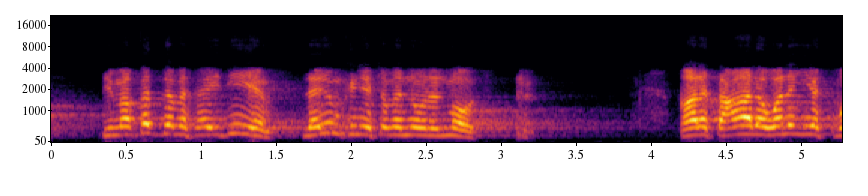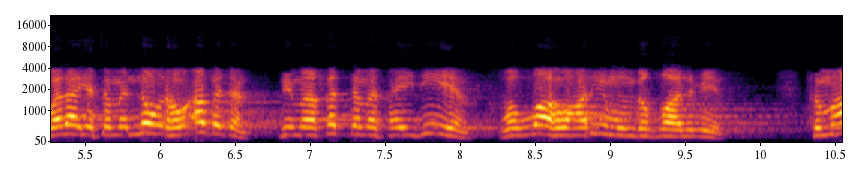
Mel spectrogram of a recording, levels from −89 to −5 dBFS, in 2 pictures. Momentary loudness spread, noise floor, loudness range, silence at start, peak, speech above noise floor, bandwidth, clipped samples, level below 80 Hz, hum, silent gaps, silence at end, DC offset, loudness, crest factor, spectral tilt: 12 LU; -59 dBFS; 6 LU; 0.35 s; -2 dBFS; 40 dB; 4.2 kHz; under 0.1%; -78 dBFS; none; none; 0 s; under 0.1%; -19 LUFS; 18 dB; -5 dB/octave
